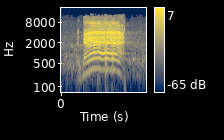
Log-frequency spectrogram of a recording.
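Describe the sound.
A person imitates a sheep, letting out one loud, wavering "baa" about a second long that quivers in pitch before dropping off, with no other talking.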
